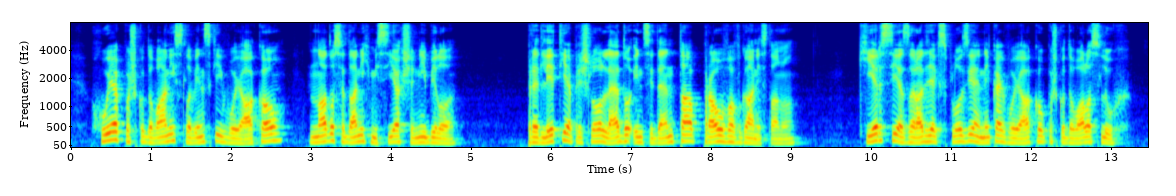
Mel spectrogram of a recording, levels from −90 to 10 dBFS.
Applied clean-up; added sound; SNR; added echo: none; none; none; none.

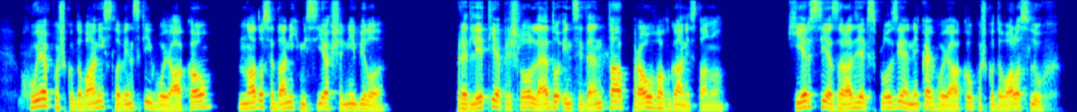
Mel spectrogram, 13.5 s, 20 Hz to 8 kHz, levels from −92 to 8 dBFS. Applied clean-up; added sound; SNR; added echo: neural mask model Resemble Enhance denoiser.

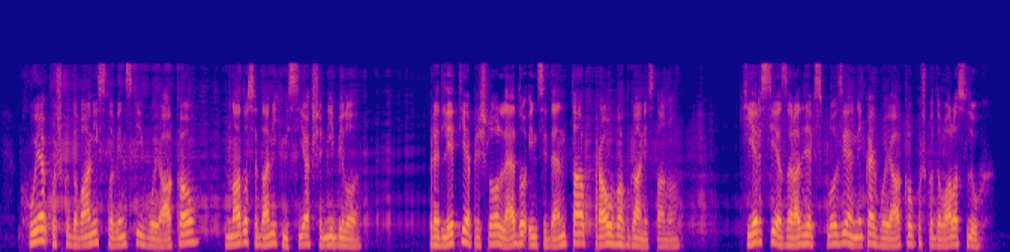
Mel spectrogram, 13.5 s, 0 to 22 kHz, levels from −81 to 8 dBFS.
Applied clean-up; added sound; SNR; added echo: neural mask model RNNoise.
